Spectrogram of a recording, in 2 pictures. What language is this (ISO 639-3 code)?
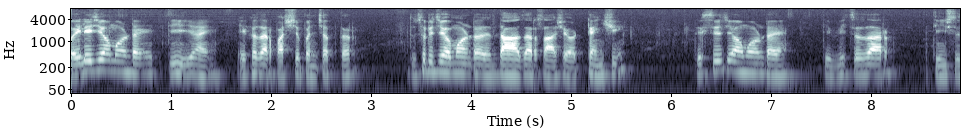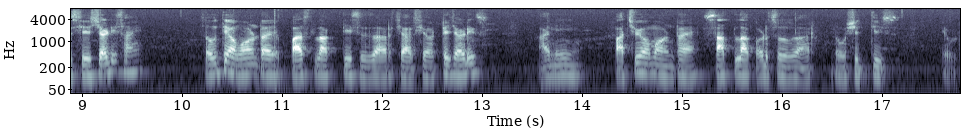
mar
